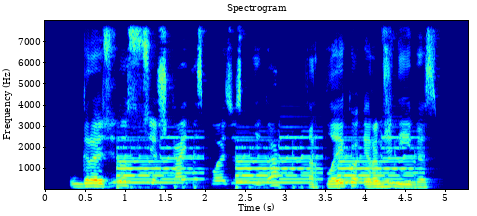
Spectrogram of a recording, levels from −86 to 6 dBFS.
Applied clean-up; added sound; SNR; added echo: classical method log-MMSE.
